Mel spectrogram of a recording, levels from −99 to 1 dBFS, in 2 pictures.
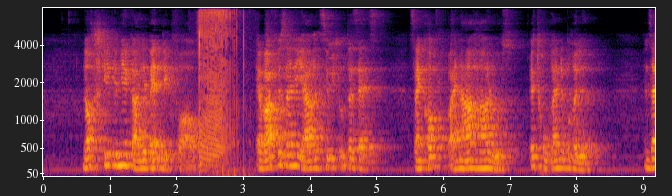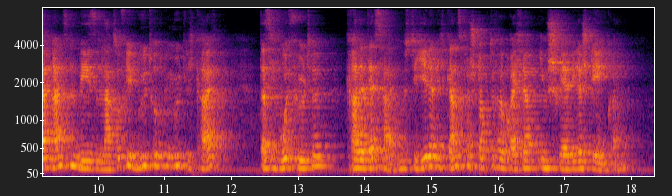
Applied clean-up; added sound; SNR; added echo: none; Fart; 4 dB; reverberation time 0.9 s.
